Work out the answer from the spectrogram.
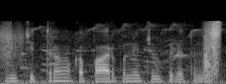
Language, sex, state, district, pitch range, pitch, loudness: Telugu, male, Telangana, Hyderabad, 130-145 Hz, 140 Hz, -23 LUFS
